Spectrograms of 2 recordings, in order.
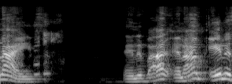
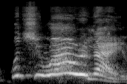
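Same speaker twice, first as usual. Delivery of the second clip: high playful voice; 8 dB louder than usual. Retold or imitated. Friend asks in high voice.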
